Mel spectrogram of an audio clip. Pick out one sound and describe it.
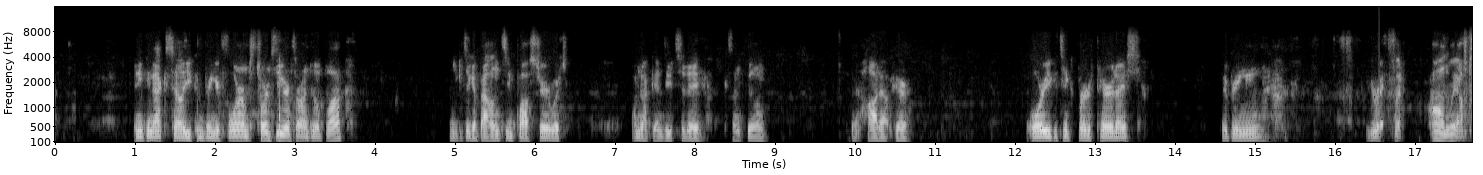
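A man speaks calmly and clearly, close to a microphone, with pauses between phrases.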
